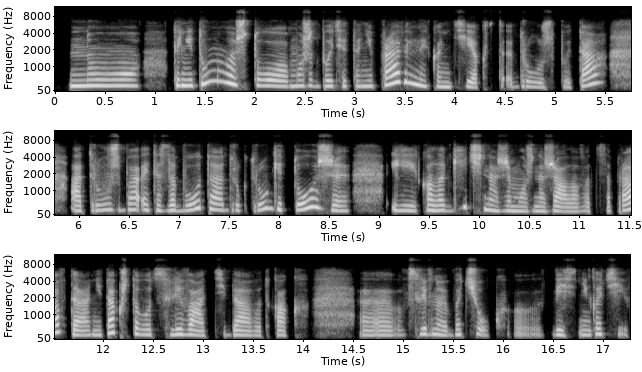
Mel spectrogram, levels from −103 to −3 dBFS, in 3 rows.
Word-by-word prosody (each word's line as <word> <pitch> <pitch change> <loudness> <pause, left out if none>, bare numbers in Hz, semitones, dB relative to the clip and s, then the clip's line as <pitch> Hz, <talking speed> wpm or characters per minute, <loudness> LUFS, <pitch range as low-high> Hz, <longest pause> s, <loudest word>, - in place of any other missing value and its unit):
Но 235 +1 +2 0.3
ты 240 - 0
не 235 0 +4
думала, 335 - +2
что 230 -4 +2
может 225 0 0
быть 215 0 -2
это 215 0 -6
неправильный 275 - +3
контекст, 190 -2 -3
э, - - -6
дружбы, 185 -4 -7
да, 300 - +2 0.4
а 195 - +3
дружба- 230 +2 -1
это 215 -2 -2
забота 215 +6 0
о - - -1
друг 210 -2 -10
друге 245 0 -1
тоже. 230 - +4 0.4
И 200 -4 0
экологично 210 - +1
же 190 +1 +3
можно 180 0 -3
жаловаться, 170 0 +2
правда? 210 -6 +3
А - - -3
не 180 0 -6
так, 270 +5 +4
что 225 - 0
вот 200 0 -5
сливать 195 -4 0
тебя 180 -1 -1
вот, 170 0 -10
как, 180 -2 -4 0.5
э, 180 0 -3
в - - -22
сливной 210 -4 -1
бачок, 200 +3 -1
э, - - -12
весь 190 -4 -2
негатив. 200 0 -4
210 Hz, 150 wpm, -24 LUFS, 185-235 Hz, 0.5 s, не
